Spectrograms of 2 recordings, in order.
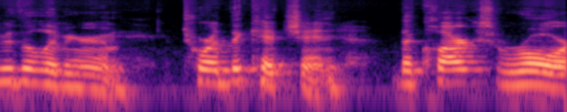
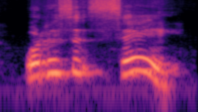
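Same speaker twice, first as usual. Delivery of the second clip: high impatient demand; 11 semitones higher than usual. A narrator's reading. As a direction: push him to read it out. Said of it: "I shouted impatiently".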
